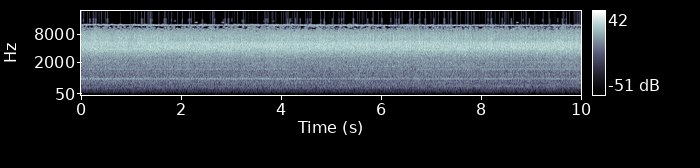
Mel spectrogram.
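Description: An aircraft engine drones loudly and steadily close by.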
